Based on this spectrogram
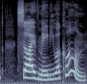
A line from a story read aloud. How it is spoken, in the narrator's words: chuckled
